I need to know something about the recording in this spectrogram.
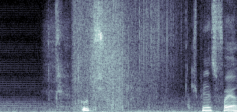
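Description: A campfire crackles nearby.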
